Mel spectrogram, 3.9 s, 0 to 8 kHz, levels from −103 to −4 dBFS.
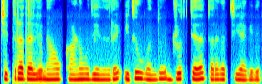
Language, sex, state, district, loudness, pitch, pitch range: Kannada, female, Karnataka, Bangalore, -16 LUFS, 190 Hz, 185-200 Hz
